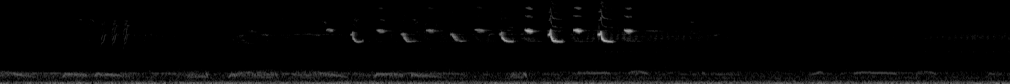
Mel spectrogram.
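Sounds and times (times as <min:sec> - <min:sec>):
great tit song: 0:03.3 - 0:06.4.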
